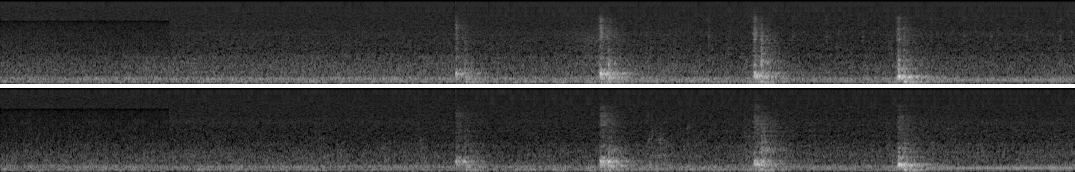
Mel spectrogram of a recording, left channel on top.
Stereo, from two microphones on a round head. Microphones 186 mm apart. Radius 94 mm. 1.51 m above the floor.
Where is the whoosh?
55° left (ahead or behind), 6 m.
